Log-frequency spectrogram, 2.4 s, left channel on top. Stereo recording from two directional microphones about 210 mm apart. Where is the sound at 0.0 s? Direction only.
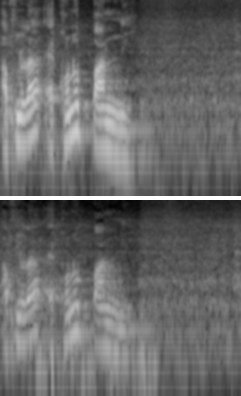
45° left (ahead or behind).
